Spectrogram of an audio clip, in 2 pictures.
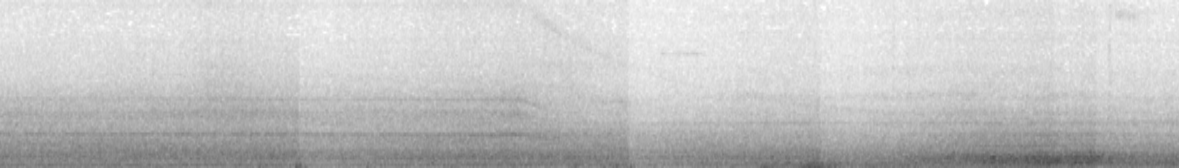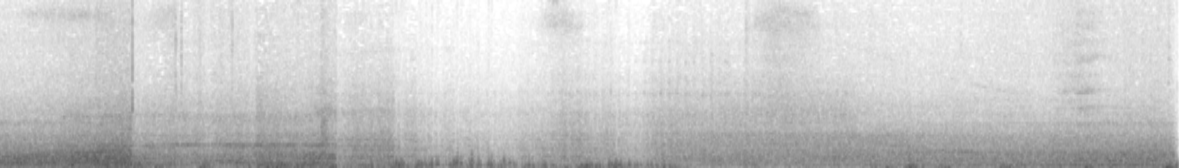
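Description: Diesel multiple unit passing close below, its engine and wheels on the rails loudest about ten seconds in, then easing off.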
